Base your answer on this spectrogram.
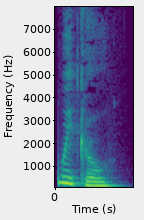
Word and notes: wiggle: British English

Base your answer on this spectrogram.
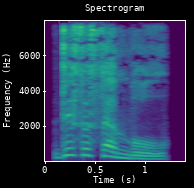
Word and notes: disassemble: British English

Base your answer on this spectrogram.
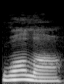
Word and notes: wallah: American English

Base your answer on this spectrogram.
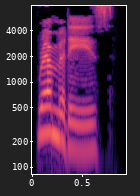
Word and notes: remedies: British English

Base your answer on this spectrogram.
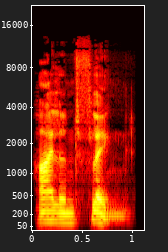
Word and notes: highland fling: British English

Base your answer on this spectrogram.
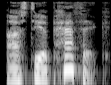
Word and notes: osteopathic: British English

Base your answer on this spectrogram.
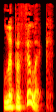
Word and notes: lipophilic: British English

